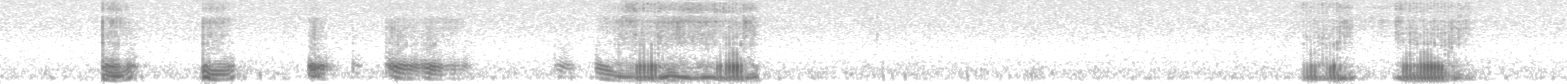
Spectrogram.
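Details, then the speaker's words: A sleeping Cavalier King Charles Spaniel snoring: short, rattling snorts in uneven bursts, a pause, then two more. "Daphs, wakey wakey. You're snoring."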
